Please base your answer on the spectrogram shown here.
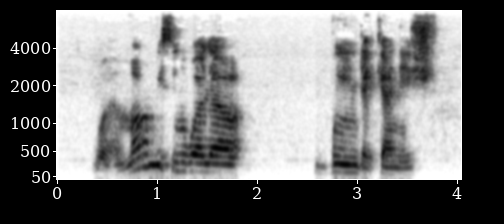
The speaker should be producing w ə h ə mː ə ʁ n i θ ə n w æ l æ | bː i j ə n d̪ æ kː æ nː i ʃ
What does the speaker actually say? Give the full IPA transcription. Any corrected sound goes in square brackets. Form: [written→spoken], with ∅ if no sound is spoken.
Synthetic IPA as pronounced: w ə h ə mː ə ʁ [n→m] i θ ə n w æ l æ | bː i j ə n d̪ æ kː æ [nː→n] i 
